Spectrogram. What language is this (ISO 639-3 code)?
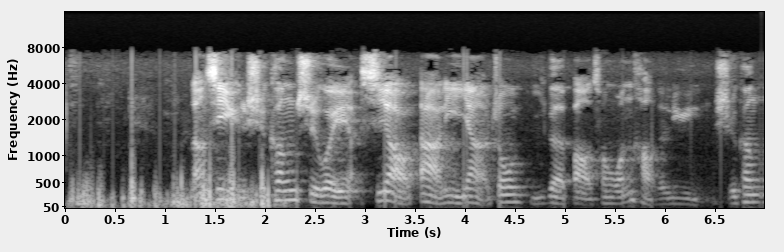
zho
